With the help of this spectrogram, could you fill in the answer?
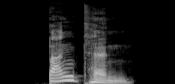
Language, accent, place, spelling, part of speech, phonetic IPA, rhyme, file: German, Germany, Berlin, bangten, verb, [ˈbaŋtn̩], -aŋtn̩, De-bangten.ogg
- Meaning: inflection of bangen: 1. first/third-person plural preterite 2. first/third-person plural subjunctive II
